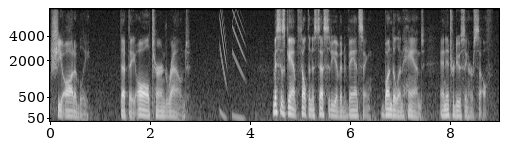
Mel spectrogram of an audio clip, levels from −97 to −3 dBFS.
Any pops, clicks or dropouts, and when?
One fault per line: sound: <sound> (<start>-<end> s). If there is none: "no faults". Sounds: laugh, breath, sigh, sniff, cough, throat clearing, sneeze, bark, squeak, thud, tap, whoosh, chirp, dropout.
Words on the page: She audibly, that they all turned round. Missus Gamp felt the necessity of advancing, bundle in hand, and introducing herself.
sound: chirp (3.4-4.0 s)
